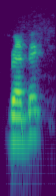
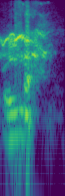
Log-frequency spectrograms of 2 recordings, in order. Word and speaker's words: Hrebik: And that is Kevin Hrebik. It's Whoa. Yeah. How do you spell that? Hrebik. Okay. Yeah, the H is silent.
